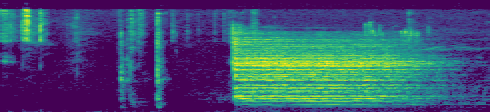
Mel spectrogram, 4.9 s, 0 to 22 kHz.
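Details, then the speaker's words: 1995 Macintosh 5300/100 LC, battery disconnected, boot meant to be from the hard drive: a few soft clicks, then a bright sustained chord fading over two seconds; normal startup chime as the hard drive seems to spool up. "such a lovely little chime isn't it so it sounds like the hard drive is spooled up but I don't know if it's going to do it from a hard drive or from the CD-ROM"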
